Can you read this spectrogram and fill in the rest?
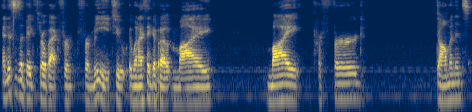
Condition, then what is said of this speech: Stuttering. I don't know how much it's going to come across in this, but I just hit a word that I locked on, so it's interesting.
